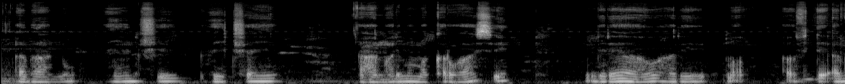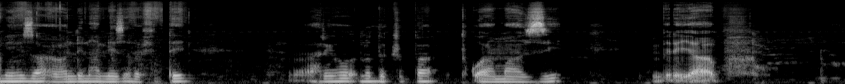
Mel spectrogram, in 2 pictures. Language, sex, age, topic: Kinyarwanda, male, 25-35, government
